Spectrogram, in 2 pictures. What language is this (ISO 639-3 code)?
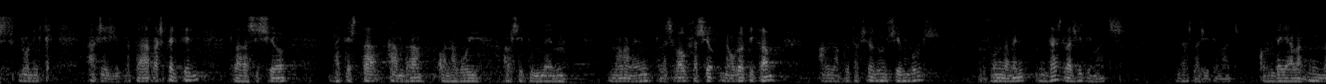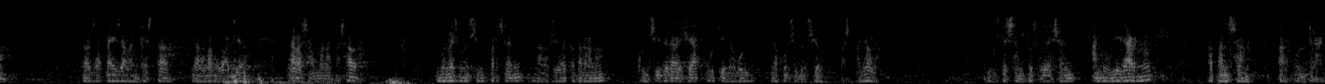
cat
